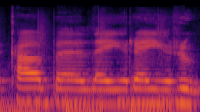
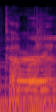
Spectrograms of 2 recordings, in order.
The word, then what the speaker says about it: cabeleireiro: But a hairdresser is a cabeleireiro. Oh, cabeleireiro. Or cabeleireira, depending on the masculinity or femininity. It's difficult to pronounce.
